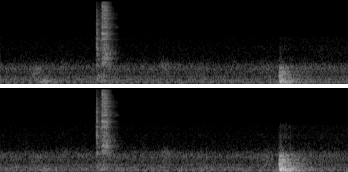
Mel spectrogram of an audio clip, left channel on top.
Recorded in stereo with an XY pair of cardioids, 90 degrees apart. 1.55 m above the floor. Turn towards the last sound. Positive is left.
turn(degrees=-10)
